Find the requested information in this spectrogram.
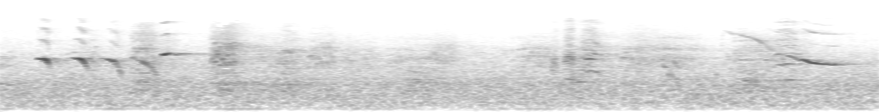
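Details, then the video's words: Austral blackbird (Curaeus curaeus) gives a quick run of four or five clear, high whistled notes, then a long downslurred whistle, with soft background hiss. "Austral Blackbird_curaeus curaeus"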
